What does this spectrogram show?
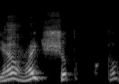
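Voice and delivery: soft, fed-up mutter with gradually growing annoyance. Retelling a film character growing tired of a cheering crowd: imitating annoyed character. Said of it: "he just gradual annoyance".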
